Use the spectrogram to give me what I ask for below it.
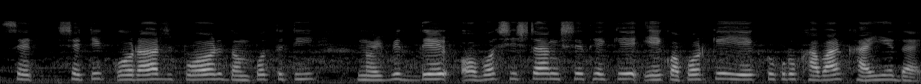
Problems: none marked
